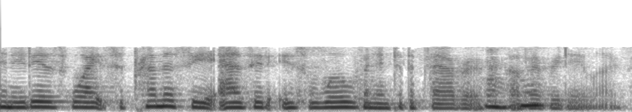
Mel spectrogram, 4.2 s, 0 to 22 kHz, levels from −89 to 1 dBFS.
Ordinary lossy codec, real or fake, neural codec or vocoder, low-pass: AAC, 16 kbps; real; none; 7.2 kHz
